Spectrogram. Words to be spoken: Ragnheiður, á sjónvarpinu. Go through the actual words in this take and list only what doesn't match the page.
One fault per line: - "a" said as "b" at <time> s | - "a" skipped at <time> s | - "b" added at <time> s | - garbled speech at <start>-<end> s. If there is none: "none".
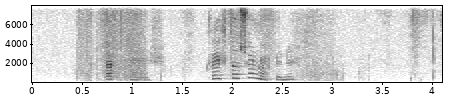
- "kveiktu" added at 1.8 s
